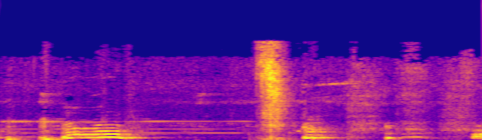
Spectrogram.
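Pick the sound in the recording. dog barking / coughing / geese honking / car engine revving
dog barking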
